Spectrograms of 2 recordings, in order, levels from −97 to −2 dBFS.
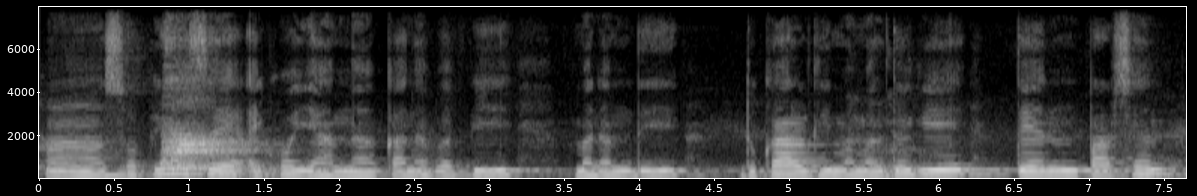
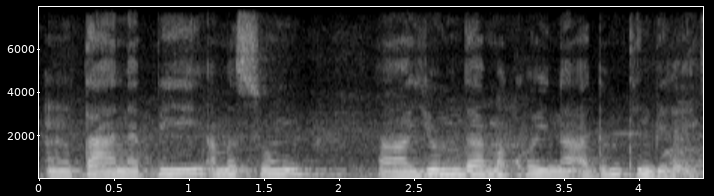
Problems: background conversations at intervals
